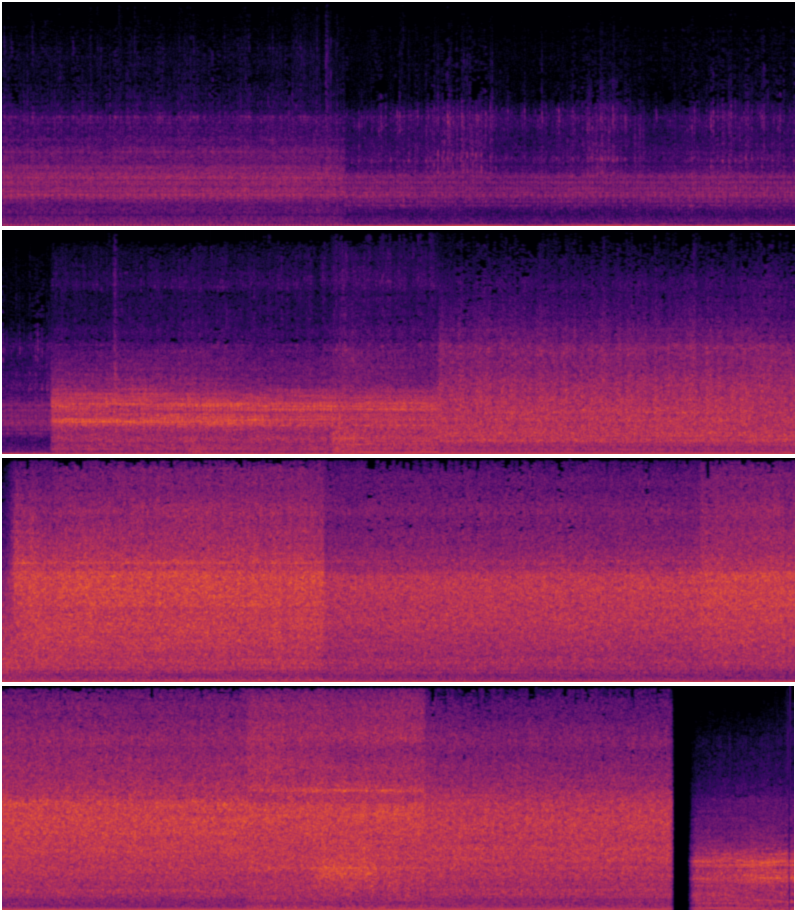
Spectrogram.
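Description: Engines and a Brandt grain auger running steadily while a tandem truck unloads soybeans into a bin. The drone changes abruptly several times, getting louder and noisier from about eight seconds in.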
